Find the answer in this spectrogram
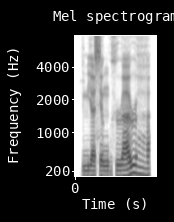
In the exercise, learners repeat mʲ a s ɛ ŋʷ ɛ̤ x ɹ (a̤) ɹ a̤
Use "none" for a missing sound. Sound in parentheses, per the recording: a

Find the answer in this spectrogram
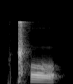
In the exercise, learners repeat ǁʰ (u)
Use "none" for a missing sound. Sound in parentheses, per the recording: o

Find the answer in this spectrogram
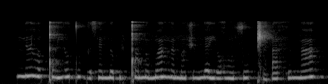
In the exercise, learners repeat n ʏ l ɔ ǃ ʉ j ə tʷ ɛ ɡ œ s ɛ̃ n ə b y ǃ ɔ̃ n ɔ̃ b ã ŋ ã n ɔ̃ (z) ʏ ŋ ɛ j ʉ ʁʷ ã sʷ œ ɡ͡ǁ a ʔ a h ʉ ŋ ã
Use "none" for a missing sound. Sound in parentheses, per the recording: ʃ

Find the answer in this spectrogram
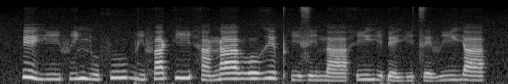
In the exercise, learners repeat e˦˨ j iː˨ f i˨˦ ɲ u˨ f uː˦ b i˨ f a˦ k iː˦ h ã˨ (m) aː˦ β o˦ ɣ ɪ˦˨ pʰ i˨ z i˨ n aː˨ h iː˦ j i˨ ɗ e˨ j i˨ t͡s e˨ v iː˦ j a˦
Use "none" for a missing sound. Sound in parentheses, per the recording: ŋ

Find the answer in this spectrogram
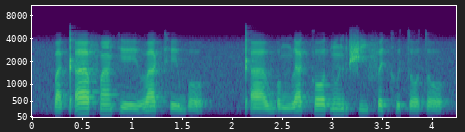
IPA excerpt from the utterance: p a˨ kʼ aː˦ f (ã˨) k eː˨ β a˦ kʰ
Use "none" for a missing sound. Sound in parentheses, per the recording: ã˦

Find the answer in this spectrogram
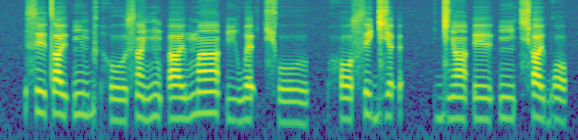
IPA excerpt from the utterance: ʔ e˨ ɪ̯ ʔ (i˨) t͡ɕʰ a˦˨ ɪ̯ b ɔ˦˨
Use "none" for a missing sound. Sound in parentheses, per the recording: ĩ˨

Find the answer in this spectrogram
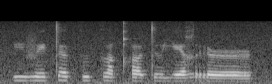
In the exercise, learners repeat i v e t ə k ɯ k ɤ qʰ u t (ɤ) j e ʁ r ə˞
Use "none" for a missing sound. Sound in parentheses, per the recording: ɯ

